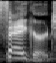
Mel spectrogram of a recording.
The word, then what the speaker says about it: Vagard: Somebody in the crowd was happy to know how to pronounce Brenda's last name, and so, anyways, it's Vagard.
